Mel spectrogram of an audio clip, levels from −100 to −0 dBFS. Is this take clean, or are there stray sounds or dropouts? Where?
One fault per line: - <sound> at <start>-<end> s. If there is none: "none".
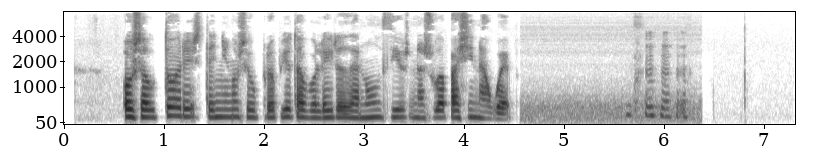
- laugh at 5.6-6.3 s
